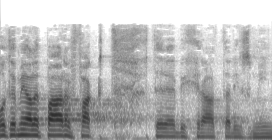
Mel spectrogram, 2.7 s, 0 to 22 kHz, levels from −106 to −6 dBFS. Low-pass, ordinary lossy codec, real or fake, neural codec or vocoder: 10.8 kHz; MP3, 48 kbps; real; none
